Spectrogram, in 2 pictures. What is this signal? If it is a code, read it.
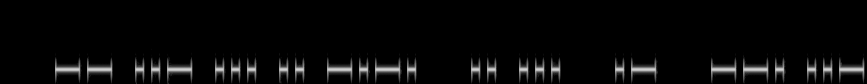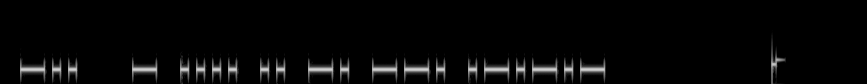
Morse code, heard as a keyed tone, about 16 wpm, 700 Hz. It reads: MUSIC IS A GUD THING.
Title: Sentences from Top 300 Words and Abbreviations 15wpm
